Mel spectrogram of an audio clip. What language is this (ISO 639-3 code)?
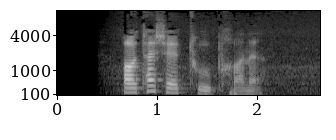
fas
